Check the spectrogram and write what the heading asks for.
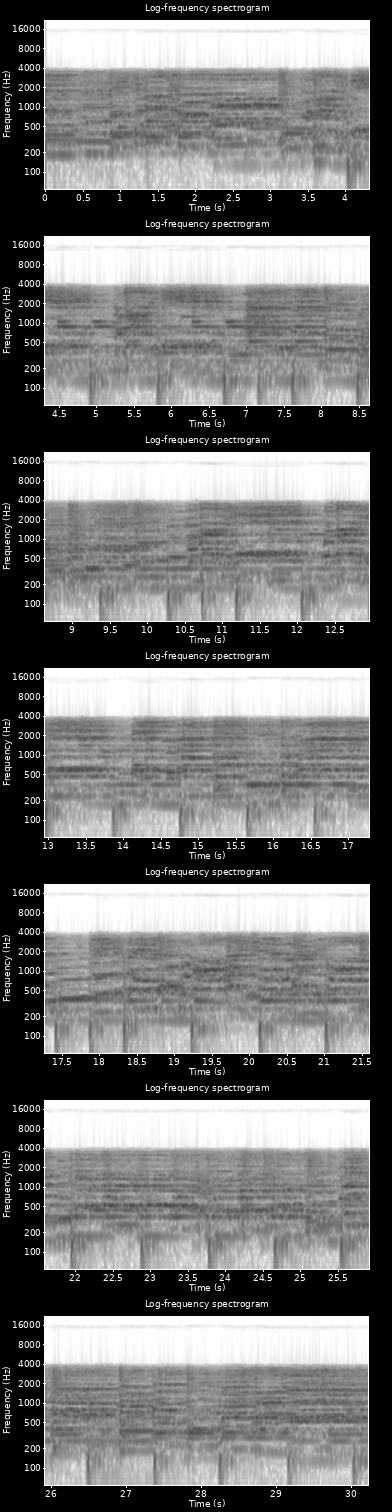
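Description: Mixed choir of men and women singing a ragtime number, with a steady beat underneath from about four seconds in.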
